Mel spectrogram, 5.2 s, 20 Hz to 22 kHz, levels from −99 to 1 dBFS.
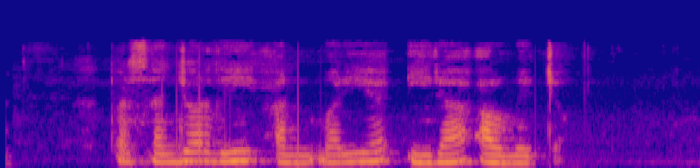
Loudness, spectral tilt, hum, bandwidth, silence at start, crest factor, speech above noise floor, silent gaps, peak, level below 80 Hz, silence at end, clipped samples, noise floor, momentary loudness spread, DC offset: -34 LUFS; -5.5 dB/octave; none; 8 kHz; 0.85 s; 20 dB; 38 dB; none; -16 dBFS; -68 dBFS; 1.05 s; under 0.1%; -72 dBFS; 8 LU; under 0.1%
